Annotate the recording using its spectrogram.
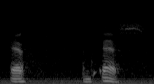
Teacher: these don't use the vocal cords they rely instead on the turbulent flow of air through a narrowing in the vocal tract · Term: unvoiced sounds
